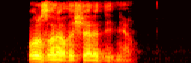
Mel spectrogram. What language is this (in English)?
Kabyle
